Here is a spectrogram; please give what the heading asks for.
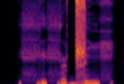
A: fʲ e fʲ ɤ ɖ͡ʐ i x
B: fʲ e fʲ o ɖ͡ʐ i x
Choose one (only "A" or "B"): A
